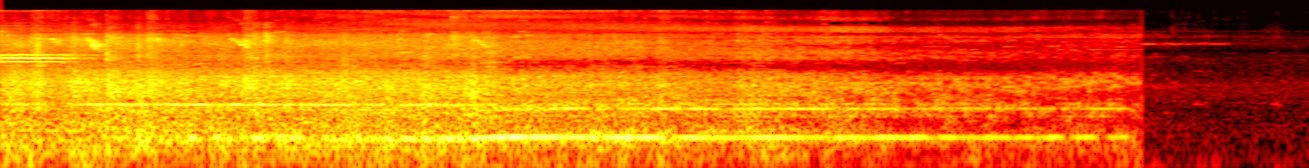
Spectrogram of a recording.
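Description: A train horn blares steadily.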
